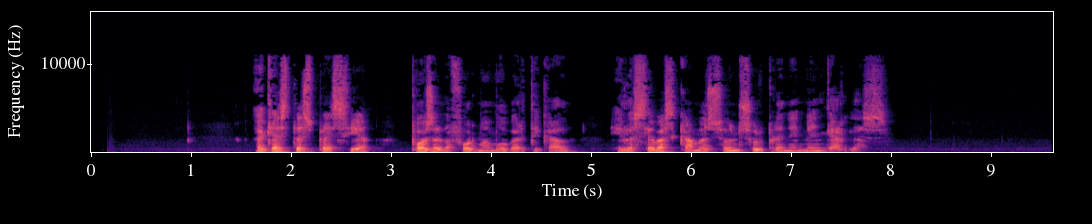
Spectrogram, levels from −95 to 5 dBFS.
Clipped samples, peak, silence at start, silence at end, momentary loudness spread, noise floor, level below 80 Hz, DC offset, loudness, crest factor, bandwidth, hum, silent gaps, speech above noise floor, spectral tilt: under 0.1%; -6 dBFS; 1.65 s; 1.7 s; 13 LU; -71 dBFS; -66 dBFS; under 0.1%; -27 LUFS; 22 dB; 11.5 kHz; none; none; 45 dB; -5 dB/octave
